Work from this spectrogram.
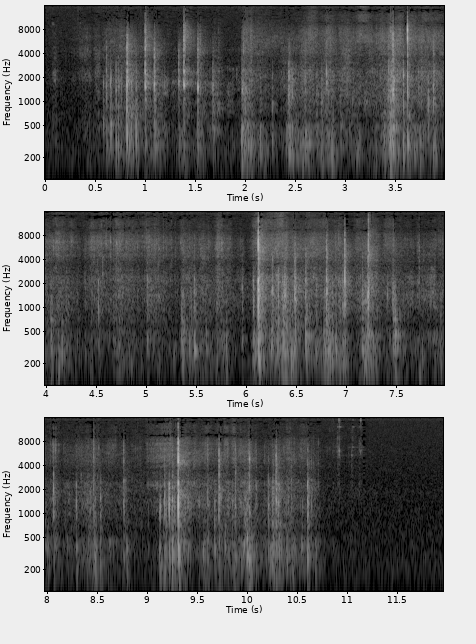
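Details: Indoor crinkling and tearing of wrapping paper in irregular bursts for about eleven seconds, with no vocal sounds.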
